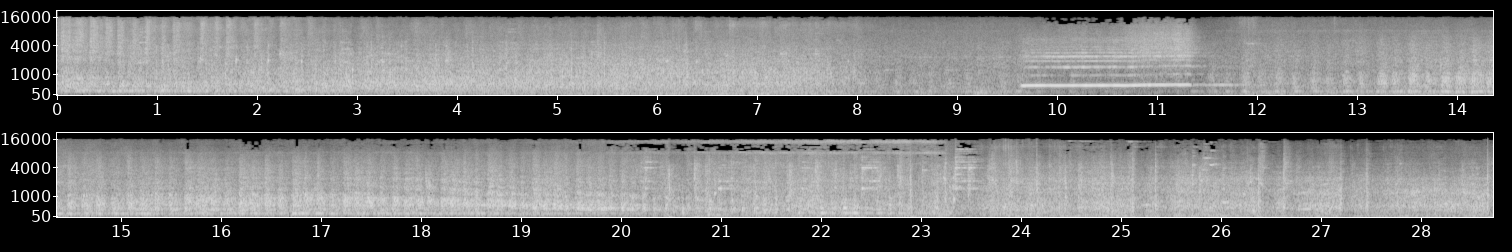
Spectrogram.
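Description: Narrow-gauge steam trains running past: a small steam locomotive working a train, with the chuff and hiss of steam. About ten seconds in, a steam whistle blows once for under two seconds, the loudest sound, its pitch rising slightly. Then a train of open carriages rolls past.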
